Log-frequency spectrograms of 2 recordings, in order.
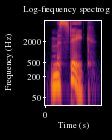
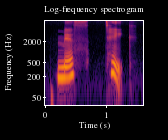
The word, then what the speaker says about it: mistake: Mistake. Mistake. The stress is on the second part. Mistake.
